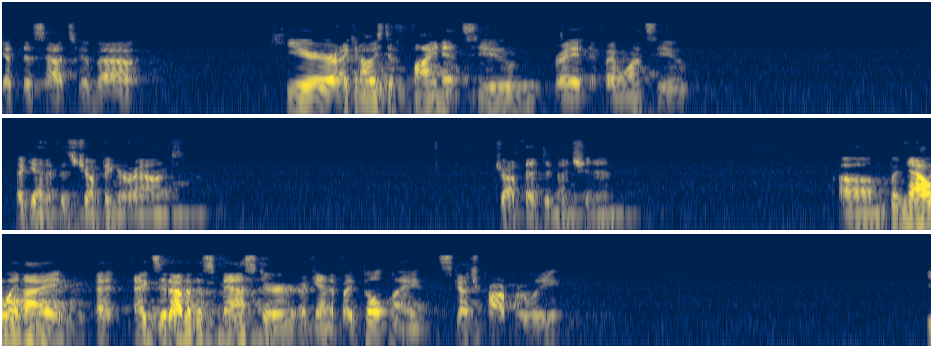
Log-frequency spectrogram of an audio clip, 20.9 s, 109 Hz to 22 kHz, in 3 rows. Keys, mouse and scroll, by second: 3.6-3.9 scroll down 1, 4.1 d, 4.9 click, 5.7-7.2 scroll down 1, 7.2 click, 10.2 Escape, 10.6 scroll up 1, 12.3-13.6 scroll down 1, 13.6-18.7 drag, 18.8-20.9 drag.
